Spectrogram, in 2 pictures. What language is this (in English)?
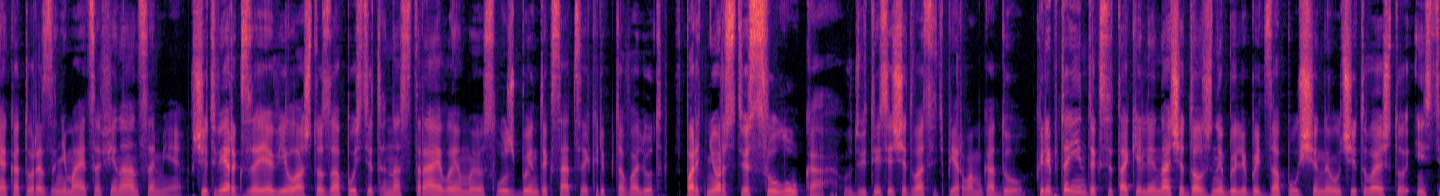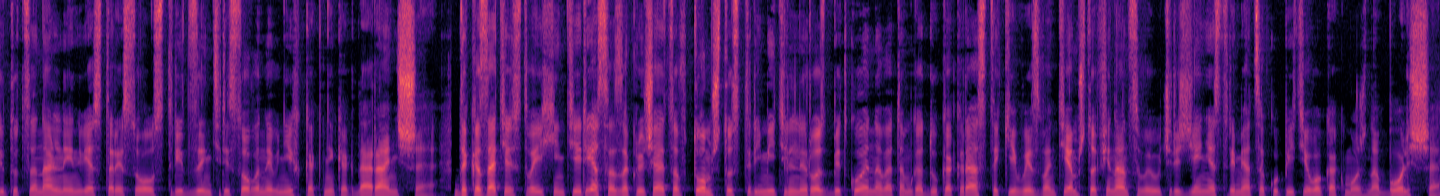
Russian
